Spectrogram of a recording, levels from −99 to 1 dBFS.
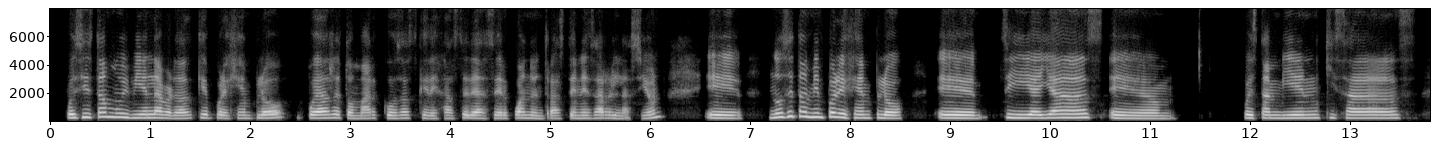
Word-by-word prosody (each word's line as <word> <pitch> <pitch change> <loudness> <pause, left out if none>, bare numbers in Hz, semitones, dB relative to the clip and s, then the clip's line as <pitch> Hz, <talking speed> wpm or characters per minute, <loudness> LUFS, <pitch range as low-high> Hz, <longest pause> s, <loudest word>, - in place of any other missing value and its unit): pues 250 0 +4
sí, 280 - +1
está 315 +3 0
muy 290 -2 +2
bien, 240 0 0
la 245 -1 +3
verdad 210 0 -1
que 245 -2 -3
por 225 -1 -3
ejemplo, 215 +4 -2 0.2
puedas 225 0 +5
retomar 210 -2 -4
cosas 220 +1 -4
que 220 - -8
dejaste 205 +3 -6
de 215 - +1
hacer 210 0 -4
cuando 220 0 -2
entraste 200 +1 -6
en 210 - -6
esa 215 +1 -2
relación. 220 +7 -6 0.4
Eh, 220 -2 +2 0.3
no 275 +4 +2
sé, 340 +3 +1
también, 295 -4 +3
por 310 +2 +4
ejemplo, 235 -4 +1 0.3
eh, 220 -2 +5 0.2
si 240 -3 +2
hayas, 255 +3 +3
eh, 200 -3 0 0.7
pues, 230 -2 +2
también 225 +1 0
quizás, 225 -1 0
225 Hz, 150 wpm, -22 LUFS, 215-245 Hz, 0.7 s, puedas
